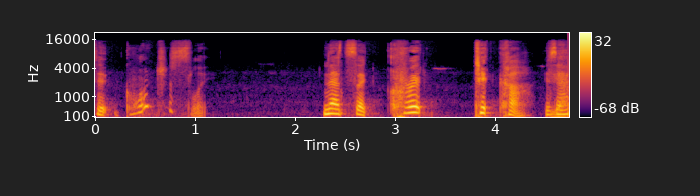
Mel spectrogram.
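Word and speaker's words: Krittika: And that's the Kritika. Is that how you say it? Yeah. Krttika.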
